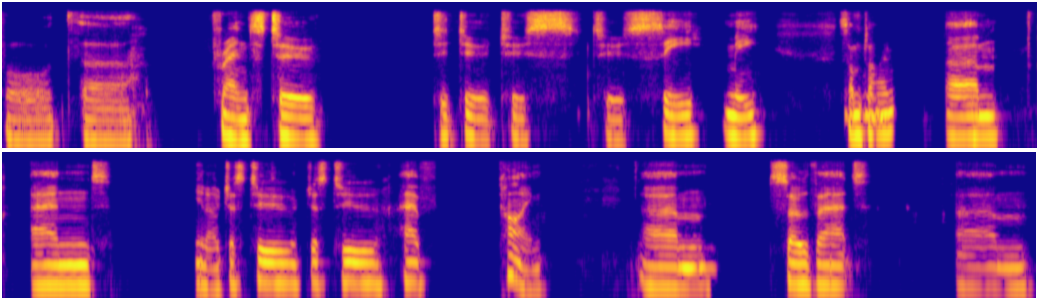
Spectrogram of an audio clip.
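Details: Adult man with aphasia after a stroke, with word-finding problems and great difficulty with numbers; real patient speech; aphasia.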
